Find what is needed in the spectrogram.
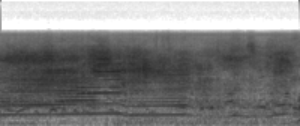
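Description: Rally car engine running hard at high revs along a gravel special stage, heard from a distance. It holds one steady note for about two and a half seconds, then the note breaks off and the sound eases.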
